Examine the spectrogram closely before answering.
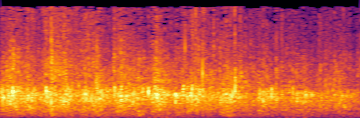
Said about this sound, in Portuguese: Aleluia, uma salva de palmas. Você pode agradecer a Jesus.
